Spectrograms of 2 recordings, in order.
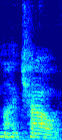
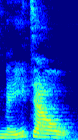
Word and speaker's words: My Chau: It's not My Chau. It's Mei Chau.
